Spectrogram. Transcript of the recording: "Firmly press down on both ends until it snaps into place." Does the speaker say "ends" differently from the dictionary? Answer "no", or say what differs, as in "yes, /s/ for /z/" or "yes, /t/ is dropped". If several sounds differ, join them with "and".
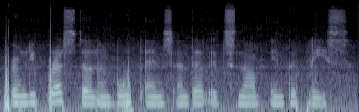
yes, /s/ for /z/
